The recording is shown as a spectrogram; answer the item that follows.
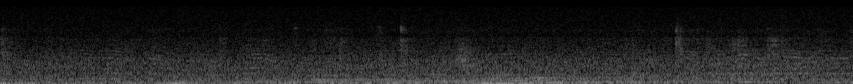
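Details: Honey bees from the White hive, a split from the Yellow hive, buzzing around their hive; a steady low drone hums beneath scattered faint clicks and ticks, with soft broadband background noise.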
